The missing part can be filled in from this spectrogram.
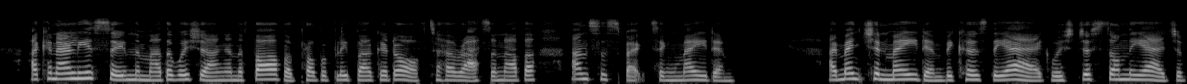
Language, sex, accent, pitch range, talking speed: English, female, British, 190-235 Hz, 155 wpm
